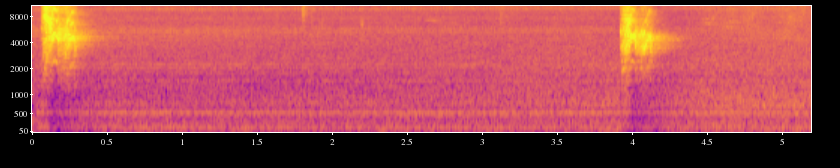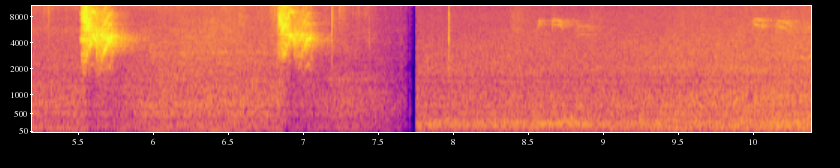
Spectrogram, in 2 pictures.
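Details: Young hand-reared house sparrow, rescued from a street at about two to three days old, indoors: four short piercing high chirps spaced one to two seconds apart, then a louder broadband rustling noise.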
